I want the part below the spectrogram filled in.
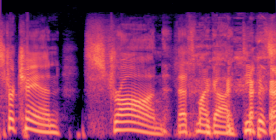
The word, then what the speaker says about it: Strachan: It's the way that I remember it is it's like how the word draft is spelled in Europe, like draught. – Yeah. – That's how I think of Strawn.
